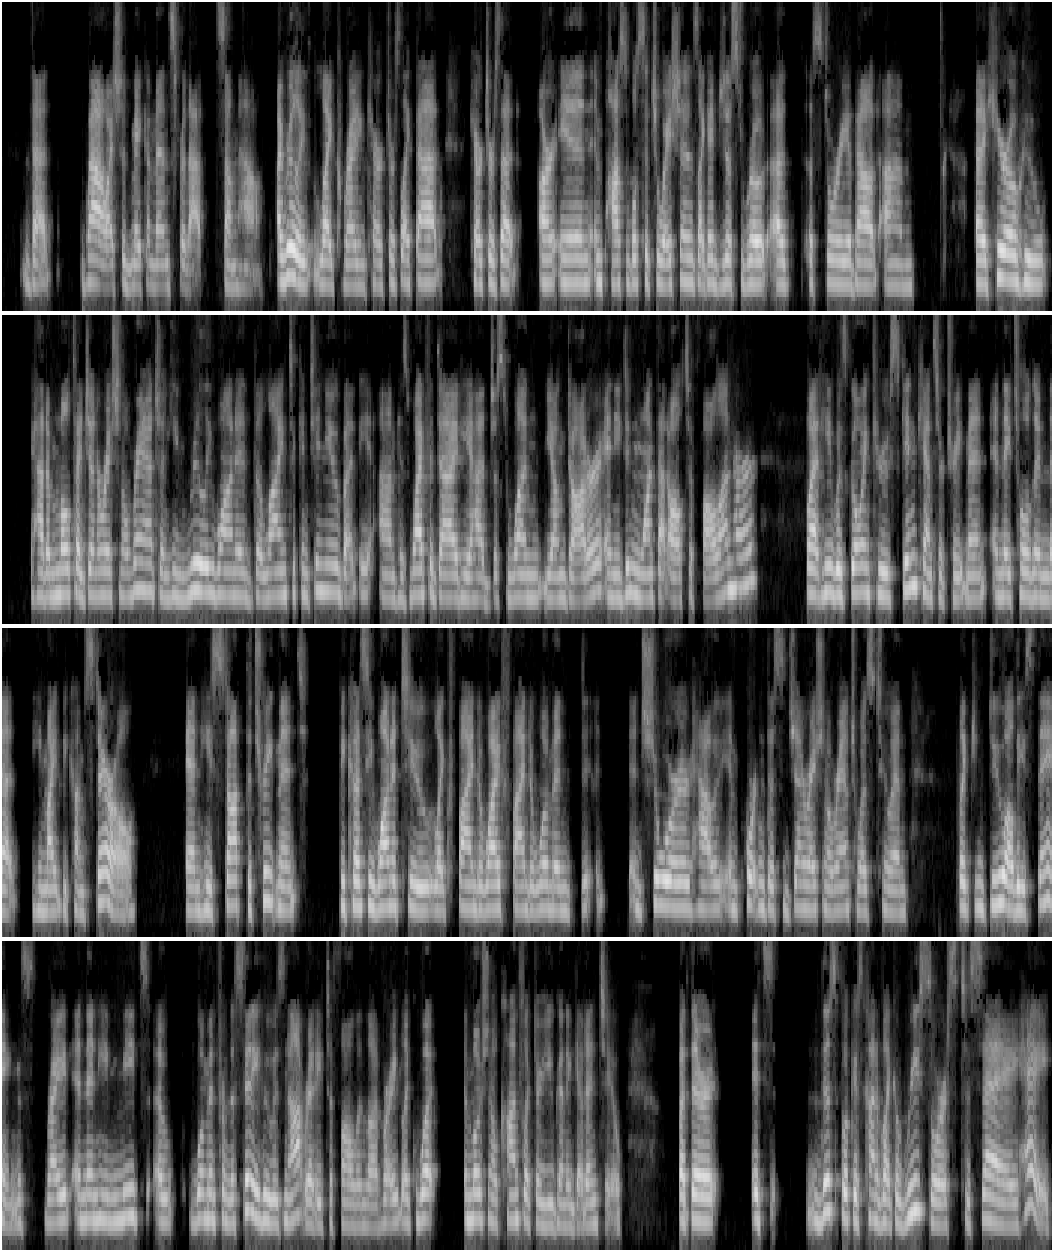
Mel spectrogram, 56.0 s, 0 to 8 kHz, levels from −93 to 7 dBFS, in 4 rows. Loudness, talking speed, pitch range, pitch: -19 LUFS, 170 wpm, 180-205 Hz, 190 Hz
